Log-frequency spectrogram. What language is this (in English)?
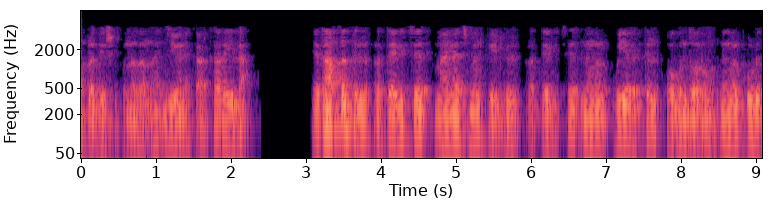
Malayalam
